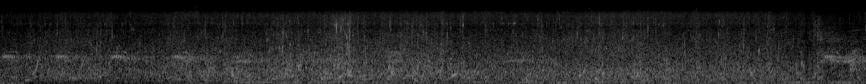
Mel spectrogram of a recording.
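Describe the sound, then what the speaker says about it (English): Water flows and trickles continuously at a low, steady level, with a soft ambient wash and no voices. "I hear water. Go to it."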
